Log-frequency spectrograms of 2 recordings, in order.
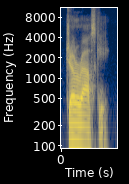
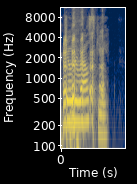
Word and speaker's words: Jodorowsky: If you Google it, how to pronounce Jodorowsky, it is definitely the thing is saying Jodorowsky. – With a J? – Yeah, with a J.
